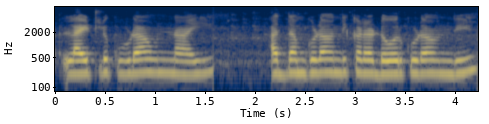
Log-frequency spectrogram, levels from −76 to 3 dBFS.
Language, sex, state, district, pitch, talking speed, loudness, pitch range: Telugu, female, Telangana, Hyderabad, 220 Hz, 140 wpm, -19 LUFS, 210-225 Hz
